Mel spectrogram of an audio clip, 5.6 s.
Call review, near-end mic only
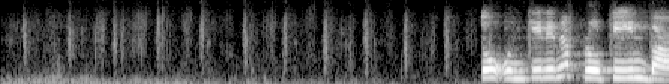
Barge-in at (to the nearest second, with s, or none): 4 s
